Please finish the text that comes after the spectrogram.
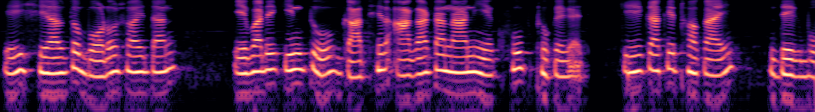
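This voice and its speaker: A big, gullible crocodile from a children's cartoon folktale. The voice is very high, with a bright, sharp edge. It chatters and grumbles like a schemer who keeps getting outwitted. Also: unhurried, slight background noise, full character voice. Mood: aggrieved, grumbling.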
